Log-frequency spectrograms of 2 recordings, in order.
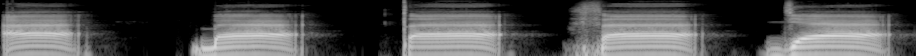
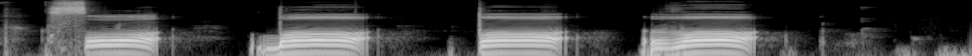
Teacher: pangkal lidahnya enggak naik nama sifatnya istifal a ba ta tsa ja beda dengan huruf tebal SH D · Karena si pangkal lidahnya naik. Kalau huruf tipis, kenapa keluarnya tetap vokal A ketika fathah? Karena pangkal lidahnya nggak naik, nama sifatnya istifal.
